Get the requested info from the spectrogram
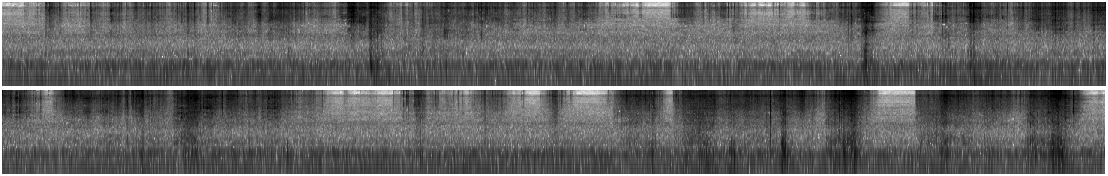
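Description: Faceted glass crystal beads on gold-tone metal links clinking and rattling against each other as the necklace strands are handled and shifted on a cloth, in irregular bursts with a few sharper clicks. A faint steady low hum lies underneath.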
